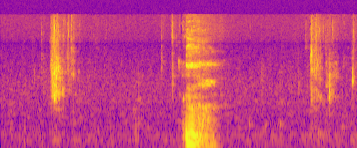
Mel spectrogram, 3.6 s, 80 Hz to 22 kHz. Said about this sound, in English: So we're continuing on in our study of Ephesians and Ephesians 5, and I'm going to take a quick drink.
